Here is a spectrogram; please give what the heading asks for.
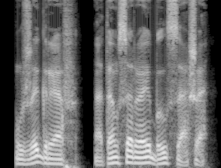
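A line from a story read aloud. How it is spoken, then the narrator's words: Muttering to himself. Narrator (Russian): пробурчал я про себя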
